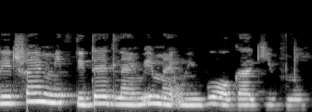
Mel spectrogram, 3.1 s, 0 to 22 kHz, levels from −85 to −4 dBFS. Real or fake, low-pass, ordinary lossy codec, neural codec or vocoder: real; 7.2 kHz; none; none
